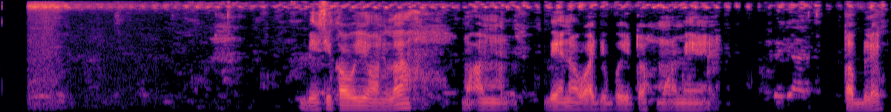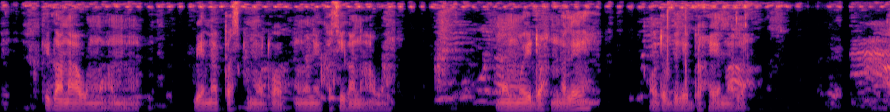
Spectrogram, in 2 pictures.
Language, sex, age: Wolof, male, 25-35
